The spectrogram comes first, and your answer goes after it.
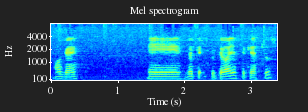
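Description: A man's voice: medium pitch, takes it slowly, a little mellow, muffled recording, faint music behind. Man casually narrating his gameplay. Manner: chatty, reacts aloud to the game, talks to himself. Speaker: gaming YouTuber. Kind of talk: casual let's-play commentary.

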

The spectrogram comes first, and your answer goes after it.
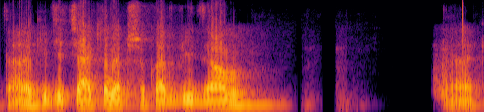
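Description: A low, gravelly man's voice with a dark, mellow tone gives a step-by-step software demonstration. He speaks to his listeners directly, like a trainer in a webinar. The audio is dull and lo-fi. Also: steady tone, slow. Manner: explanatory, addresses listeners directly.

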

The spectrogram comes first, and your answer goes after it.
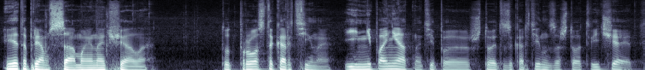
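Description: A man's voice: mid-range voice, a little fast, a little mellow, no echo. A man live streaming a game into a close microphone, commenting informally, muttering in puzzlement, swearing and chatting with viewers. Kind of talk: casual gaming live stream commentary, reading and answering chat.

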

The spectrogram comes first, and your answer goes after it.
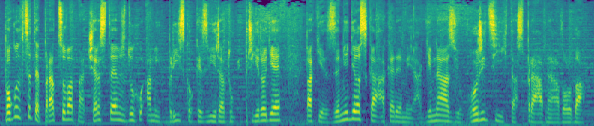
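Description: Young man narrating, formal and slightly high. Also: soft background music. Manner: formal, even delivery. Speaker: presenter. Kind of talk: scripted narration.

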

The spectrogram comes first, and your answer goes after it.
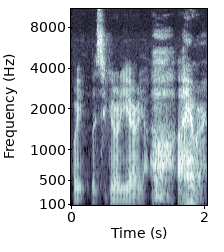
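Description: A man's voice: sits low, animated, fairly quick, gravelly, fairly bright tone. A man giving casual gameplay commentary on a horror game, swearing, joking and chewing gum as he reads game text aloud. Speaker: gamer playing a horror game.

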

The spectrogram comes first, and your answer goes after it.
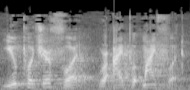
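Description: A man preaching, voicing an angel who gives calm, firm instructions. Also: mid-range voice, moderate pace, echoey room, a little hiss or hum, pitched below the performer's own voice, low-quality recording. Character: calm guiding angel, commanding.

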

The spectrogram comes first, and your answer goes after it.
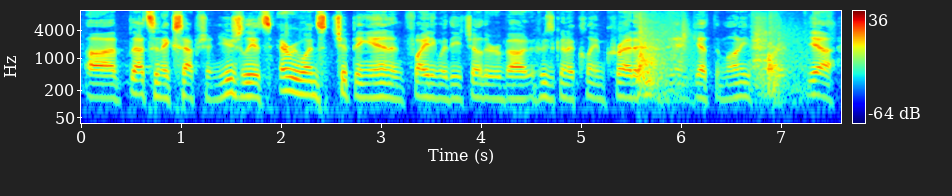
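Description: A man's voice: mid-range voice, steady tone, a little fast, hardly any pauses. A man lecturing a college class in a conversational way, often repeating words as he thinks aloud.

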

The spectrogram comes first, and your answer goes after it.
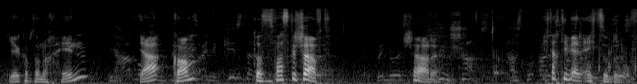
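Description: Excitable male gamer narrating his play, high and bouncy voice, game gunfire under it. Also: background noise. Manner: excitable, panicky yelps and nervous laughs. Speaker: let's play commentator. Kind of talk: casual gameplay commentary.

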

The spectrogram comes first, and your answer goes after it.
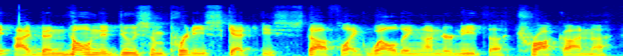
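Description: A man's voice: lowish voice, fairly even intonation, moderate pace, fairly bright tone. A man with a Wisconsin accent, a welder casually reviewing work gear in a rambling, self-mocking way. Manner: rambling, offhand, self-mocking, with some swearing.

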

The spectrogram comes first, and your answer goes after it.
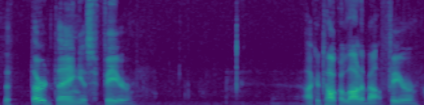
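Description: A man preaching a sermon, swinging from loud pleading peaks to soft earnest talk and asking his listeners direct questions. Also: mid-range voice, slow, dry recording, lo-fi sound.

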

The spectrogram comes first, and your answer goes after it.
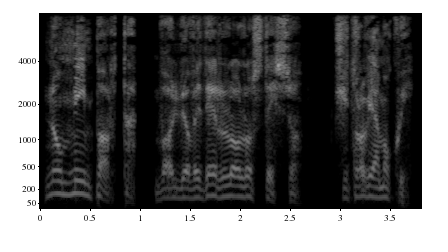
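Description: A man's voice: on the low side, big pitch swings, a little fast, vocal fry, breathy edge, no echo, studio quality, full character voice. A man voicing an earnest teenage wizard boy who asks urgent, pleading questions. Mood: alarmed.

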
